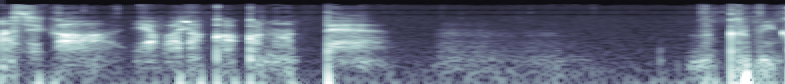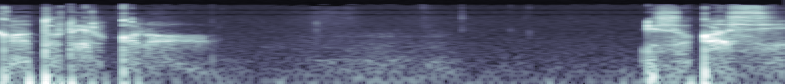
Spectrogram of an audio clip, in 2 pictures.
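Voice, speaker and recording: A soft-spoken woman whispers at a very slow pace, with long, frequent pauses, big swings in loudness and a dry sound with no echo. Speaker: ASMR-style creator. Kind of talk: soft casual talk about skincare. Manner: soft close-mic whisper. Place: home room. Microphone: studio mic.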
